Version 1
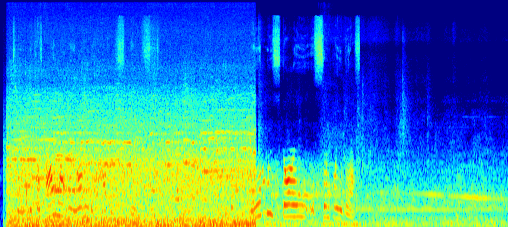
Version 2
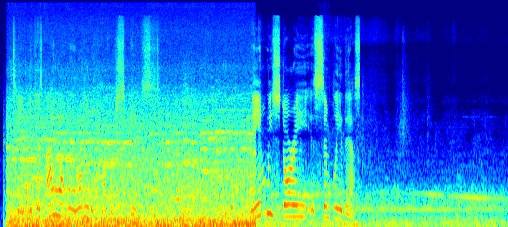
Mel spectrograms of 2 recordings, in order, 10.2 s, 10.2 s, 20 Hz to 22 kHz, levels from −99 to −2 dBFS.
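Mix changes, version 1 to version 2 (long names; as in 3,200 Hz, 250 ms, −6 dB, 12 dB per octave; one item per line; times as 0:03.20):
speech: remove elliptic band-stop filter 960–7,600 Hz
master: add parametric band 980 Hz −11 dB 1.3 octaves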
